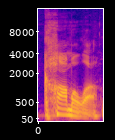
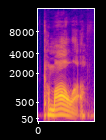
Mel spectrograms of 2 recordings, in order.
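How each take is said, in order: First: The first part sounds like the word 'comma'. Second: The first part does not sound like 'comma'. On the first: The speaker calls it right. "it is actually Kamala, like Kamala. The piece of punctuation" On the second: The speaker calls it wrong. "I try to intentionally actually use the wrong pronunciation"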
